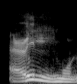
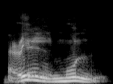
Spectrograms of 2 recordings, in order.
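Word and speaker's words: عِلْمٌ: ইলমুন, আইনকে আরো আমরা যদি আরো একটু কণ্ঠের ভেতর থেকে উচ্চারণ করি আরো সুন্দর শোনাবে। ইলমুন।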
